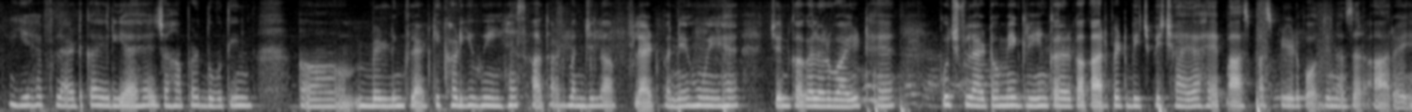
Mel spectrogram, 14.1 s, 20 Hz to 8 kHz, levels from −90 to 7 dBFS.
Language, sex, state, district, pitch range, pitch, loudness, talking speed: Hindi, female, Uttar Pradesh, Varanasi, 190-210 Hz, 200 Hz, -25 LUFS, 195 wpm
